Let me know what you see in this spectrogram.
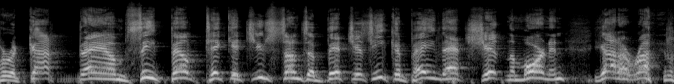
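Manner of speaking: shrill, very high-pitched, furious ranting. Retelling how the grandfather scolded the police: imitating someone cussing out cops. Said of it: "cussed out all the cops".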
